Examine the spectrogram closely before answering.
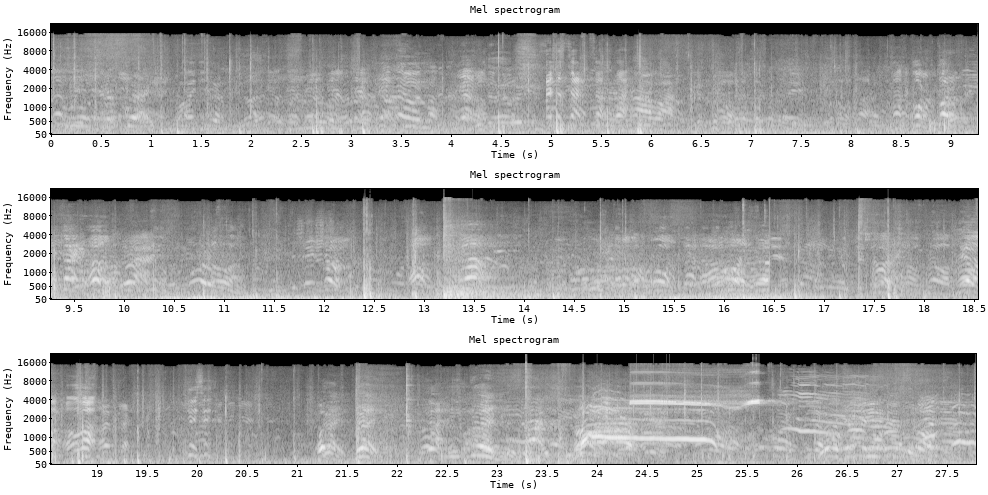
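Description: Men shout and call out to each other outdoors.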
